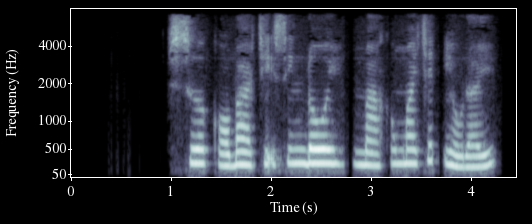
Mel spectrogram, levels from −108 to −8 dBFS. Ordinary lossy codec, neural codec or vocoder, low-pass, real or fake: MP3, 48 kbps; none; 7.2 kHz; real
